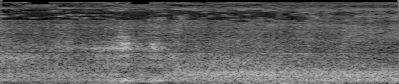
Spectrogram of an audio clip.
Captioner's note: grunts; chuckle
